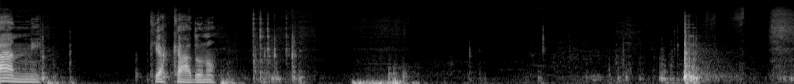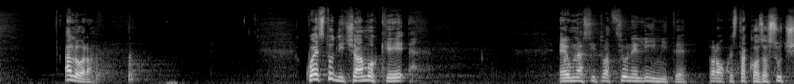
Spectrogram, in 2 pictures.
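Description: A man talks calmly nearby, explaining in short bursts.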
